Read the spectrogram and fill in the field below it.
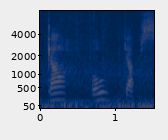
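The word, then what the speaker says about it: carpocapse: Carpocaps. C-A-R-P-O, caps. Carpocaps. Comme ça se prononce.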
